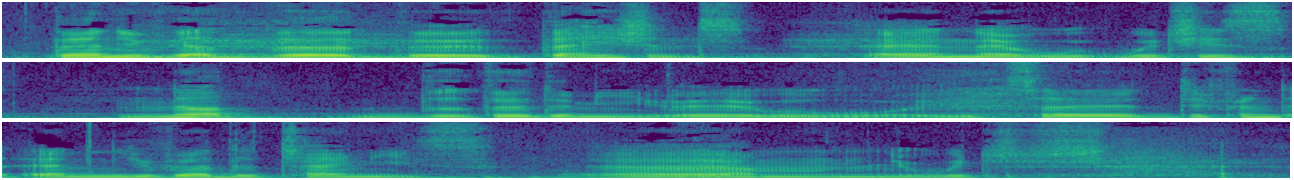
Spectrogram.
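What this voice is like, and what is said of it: French accent. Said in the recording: “Ooh, listen to the French accent.”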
